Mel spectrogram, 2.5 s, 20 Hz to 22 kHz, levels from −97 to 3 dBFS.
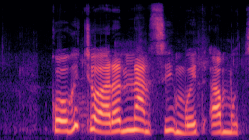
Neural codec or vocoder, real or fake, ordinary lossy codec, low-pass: none; real; none; 19.8 kHz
